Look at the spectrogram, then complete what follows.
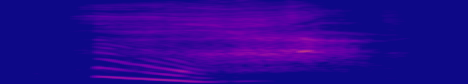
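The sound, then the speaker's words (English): A single long, drawn-out yawn from a person, starting with a voiced rising-then-falling tone and trailing off into a breathy exhale, with no talking. “You yawned.”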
